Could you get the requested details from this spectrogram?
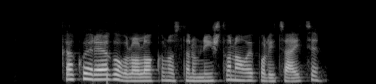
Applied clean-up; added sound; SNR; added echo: none; none; none; none.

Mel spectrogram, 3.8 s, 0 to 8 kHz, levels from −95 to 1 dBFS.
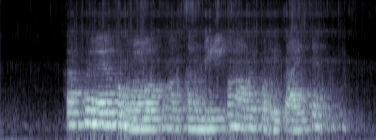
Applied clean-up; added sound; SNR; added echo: neural separator model SepFormer DNS4.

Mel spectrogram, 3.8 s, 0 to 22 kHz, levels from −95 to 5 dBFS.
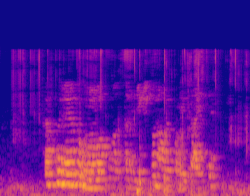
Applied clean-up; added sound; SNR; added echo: classical method WPE with log-MMSE.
